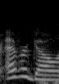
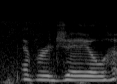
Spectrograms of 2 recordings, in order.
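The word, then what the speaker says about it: Evergaol: Is it another Evergal, I wonder? Yes, it is. Whoa. Yes, I know it's pronounced jail. Gal is funnier. Everjail.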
